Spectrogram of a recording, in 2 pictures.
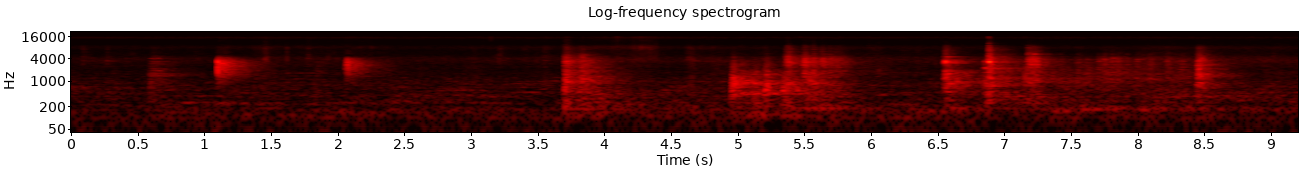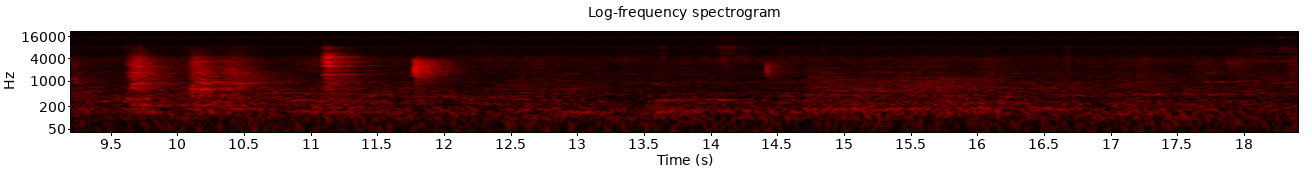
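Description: Pool balls clicking against each other as a player pots a run of balls, with the cue tip striking the cue ball and balls knocking into pockets and off cushions. About a dozen sharp clicks come at uneven intervals, the loudest a pair of heavier knocks about four and five seconds in, over a low room hum.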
